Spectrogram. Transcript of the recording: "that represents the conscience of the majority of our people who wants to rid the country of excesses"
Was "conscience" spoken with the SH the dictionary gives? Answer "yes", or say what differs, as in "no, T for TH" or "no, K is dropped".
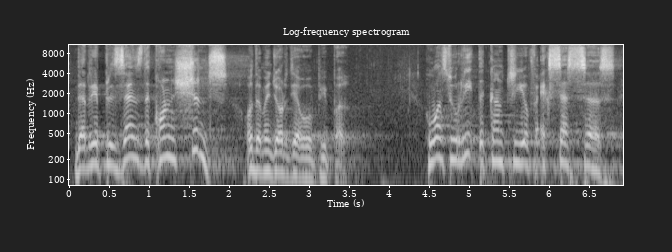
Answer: yes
